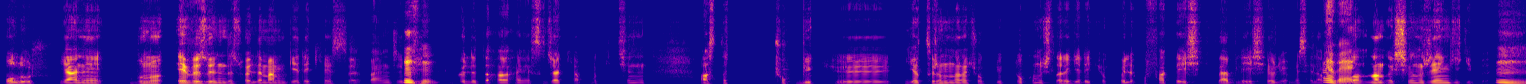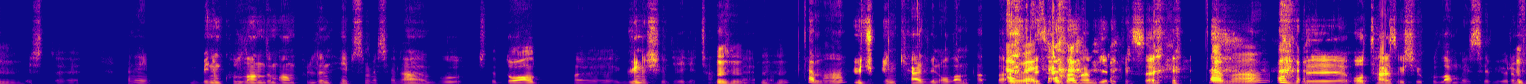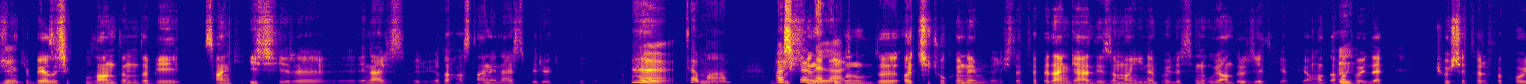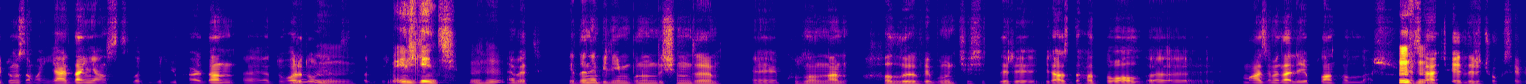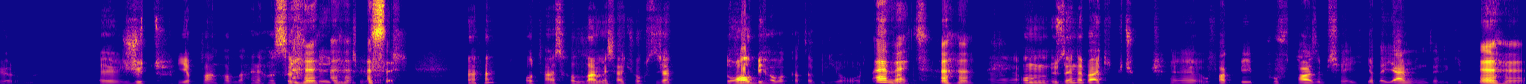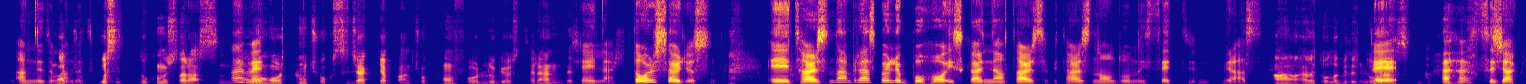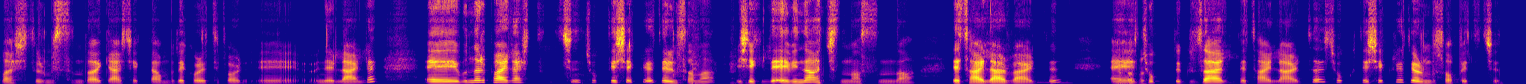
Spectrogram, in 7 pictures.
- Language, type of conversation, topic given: Turkish, podcast, Dar bir evi daha geniş hissettirmek için neler yaparsın?
- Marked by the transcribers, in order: laughing while speaking: "hatta"; laughing while speaking: "gerekirse"; chuckle; other background noise; chuckle; chuckle; chuckle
